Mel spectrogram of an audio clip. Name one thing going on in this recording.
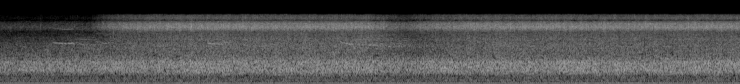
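Water splashes beneath a seaplane's floats.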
